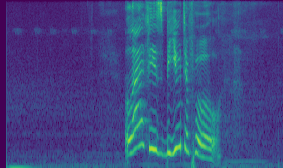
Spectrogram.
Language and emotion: Russian, positive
